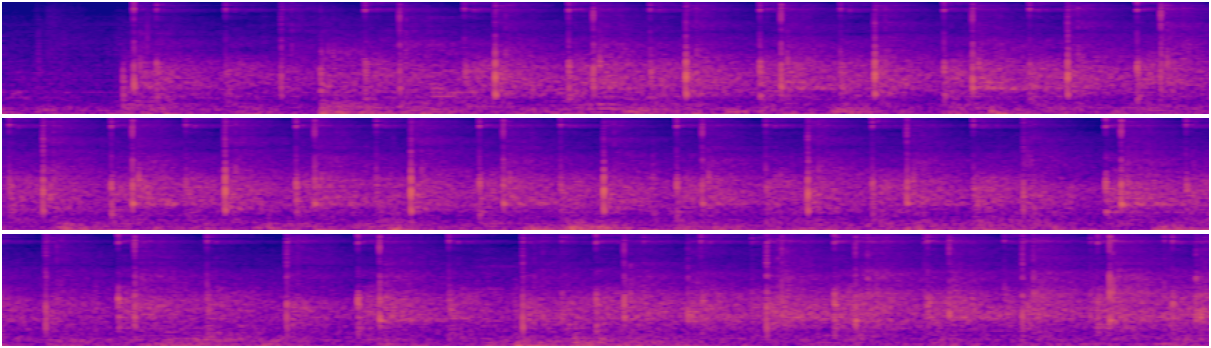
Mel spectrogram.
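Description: Table tennis ball being struck back and forth in a rally: a steady run of sharp clicks, several a second, of the celluloid ball hitting the paddles and the table, over a steady hiss.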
